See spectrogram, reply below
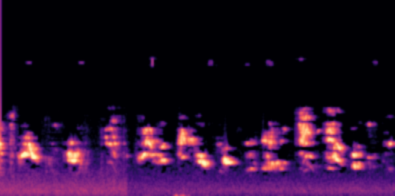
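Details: Pine siskin song made of quick high twittering notes and short chirps in a steady stream, with brief gaps between bursts and no other sounds.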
